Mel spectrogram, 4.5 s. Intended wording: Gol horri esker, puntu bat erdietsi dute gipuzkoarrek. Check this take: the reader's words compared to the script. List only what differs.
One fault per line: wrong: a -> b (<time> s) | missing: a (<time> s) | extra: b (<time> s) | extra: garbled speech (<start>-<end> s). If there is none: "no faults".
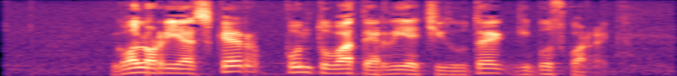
no faults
